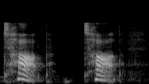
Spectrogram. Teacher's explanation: But if you do top, you can feel this little wisp of air. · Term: aspiration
